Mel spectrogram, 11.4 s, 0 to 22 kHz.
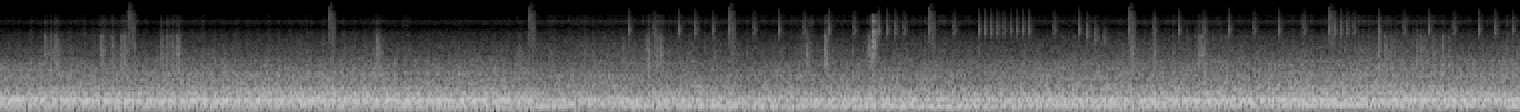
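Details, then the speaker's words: Honda S2000 driving at steady speed before replacing axles, hubs and wheel bearings: constant low airplane-like drone under road noise, loud enough to drown out the radio; worn wheel bearings suspected, hubs look fine but may be worn out. "it should sound like an airplane like we're on the runway about to take off this is driving me crazy all right even when I have the radio like pretty loud I could it's still so loud like the radio does not block it out at all"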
